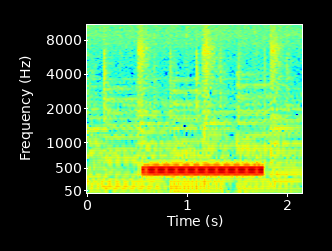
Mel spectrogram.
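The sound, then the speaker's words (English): An outgoing phone call placed during a show as a first attempt, ringing on the line: a single loud, steady ringback tone lasts just over a second, with a low, quiet background hum before and after. “Hillock likes the part of the show where the phones ring.”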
